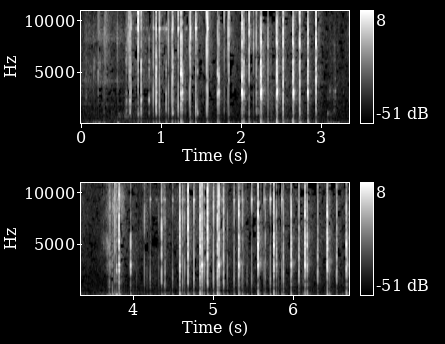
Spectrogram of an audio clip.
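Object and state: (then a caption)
Glass foundation bottle. Long natural nails rapidly tap and scratch a small rectangular glass cosmetic foundation bottle with a black cap, filled with beige liquid and held in both hands. The result is a dense run of short, dry clicks with a low knocking body and bright, crisp edges, mixed with softer scratchy rasps. There is a brief lull near the middle before the tapping resumes just as quickly.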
